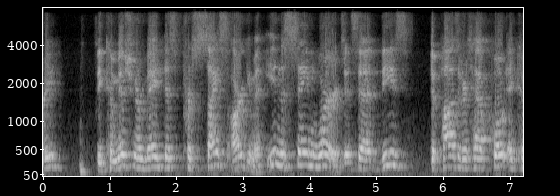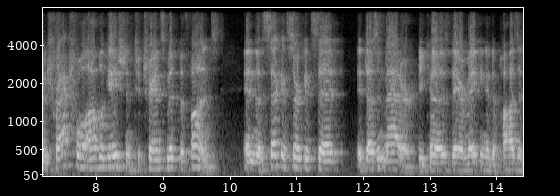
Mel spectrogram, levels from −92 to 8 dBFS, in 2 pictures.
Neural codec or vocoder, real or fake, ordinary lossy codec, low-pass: vocoder, 44.1 kHz, 128 mel bands every 256 samples, BigVGAN v2; fake; Opus, 64 kbps; 7.2 kHz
